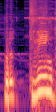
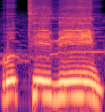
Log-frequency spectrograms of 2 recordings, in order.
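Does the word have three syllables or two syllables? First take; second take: two syllables; three syllables. First: The word is said in two syllables, without the middle vowel. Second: The word is said in three syllables, with the middle vowel. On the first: The speaker calls it wrong. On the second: The speaker calls it right.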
